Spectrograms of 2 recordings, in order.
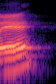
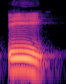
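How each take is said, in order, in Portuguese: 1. A vogal é aberta, como é. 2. A vogal é fechada, como ê. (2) "E fechado"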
